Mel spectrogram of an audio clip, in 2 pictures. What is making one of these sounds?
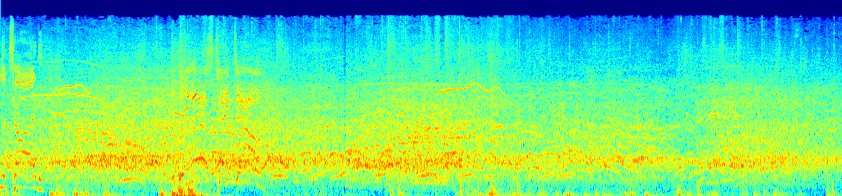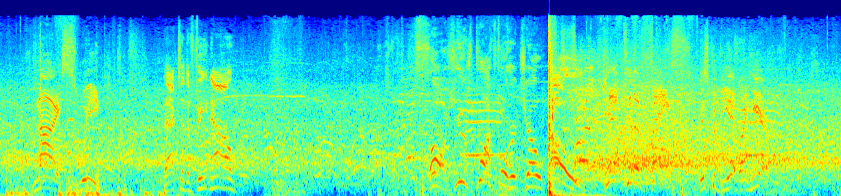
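A large crowd murmurs and cheers steadily in a big arena.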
